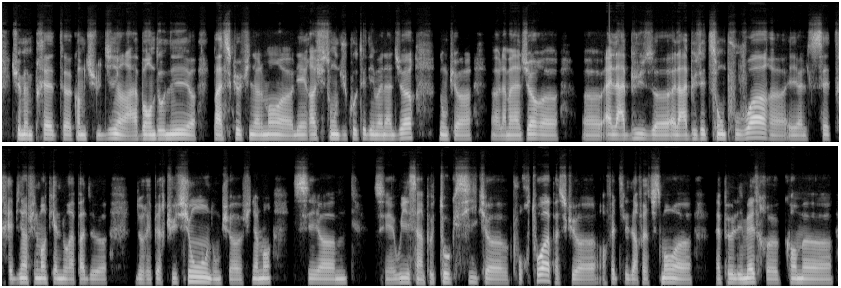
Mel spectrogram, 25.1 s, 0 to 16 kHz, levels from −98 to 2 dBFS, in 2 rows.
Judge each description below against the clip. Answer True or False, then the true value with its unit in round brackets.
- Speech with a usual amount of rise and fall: False (1.6 semitones)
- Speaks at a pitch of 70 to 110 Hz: True (100 Hz)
